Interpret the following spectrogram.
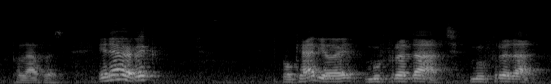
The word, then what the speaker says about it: palabras: Palabras, words, although it ends with B-R-A-S, is pronounced vras. Palavras. Palavras.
